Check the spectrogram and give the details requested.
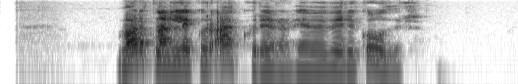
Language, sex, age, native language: Icelandic, other, 30-39, Icelandic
